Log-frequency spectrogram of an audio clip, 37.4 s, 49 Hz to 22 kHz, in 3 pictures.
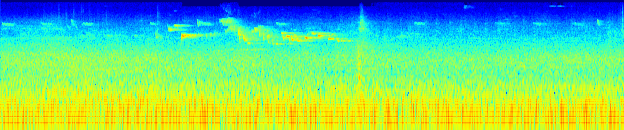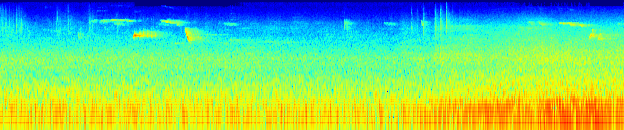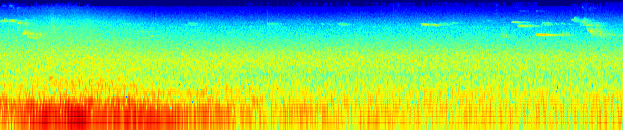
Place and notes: Isebek-Kanal, Kaiser-Friedrich-Ufer, Hamburg, Deutschland - canal ambience
Hamburg, Isebek-Kanal at Eimsbütteler Brücke, late morning in spring, ambience /w birds (Robin & others), waves of traffic from above, two paddlers
(Sony PCM D50, Primo EM272)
